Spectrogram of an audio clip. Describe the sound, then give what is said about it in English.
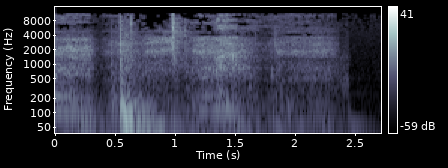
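A door opens with a heavy thud and a sharp click, followed by a second or two of scraping and rustling before it falls quiet. “Door, Doc. Here goes.”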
